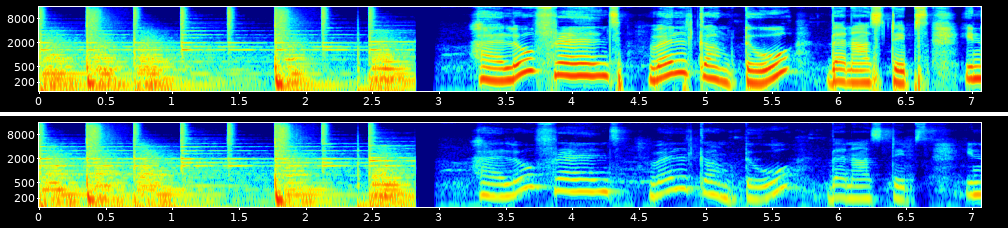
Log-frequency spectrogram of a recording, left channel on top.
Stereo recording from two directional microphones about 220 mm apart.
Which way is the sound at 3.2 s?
45° left (ahead or behind).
